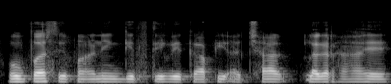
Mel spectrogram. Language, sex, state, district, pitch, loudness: Hindi, male, Jharkhand, Ranchi, 125 Hz, -20 LUFS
